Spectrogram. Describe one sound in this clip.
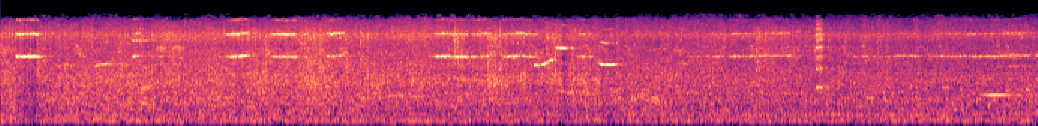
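Motorbike horns beep now and then.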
